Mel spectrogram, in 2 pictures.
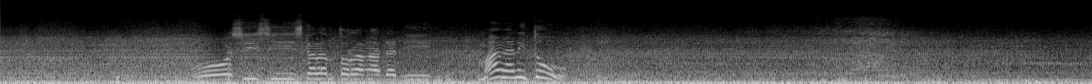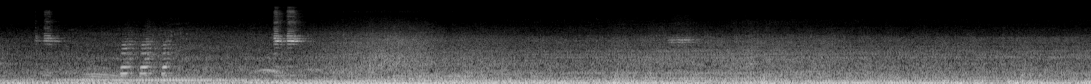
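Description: Wind rushes past in a low, steady roar.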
